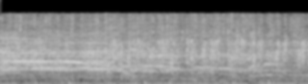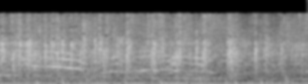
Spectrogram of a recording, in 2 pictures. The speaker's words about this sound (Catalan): Han vingut ben acompanyats i volem que es noti, així que demano un fort aplaudiment per l'Institut Ribera Baixa del Prat de Llobregat.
